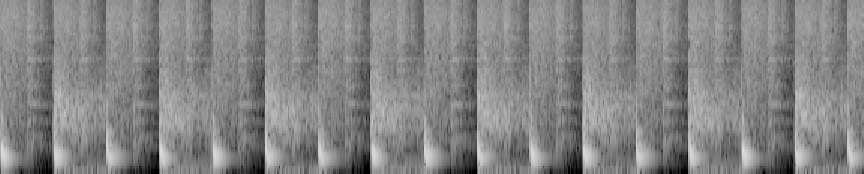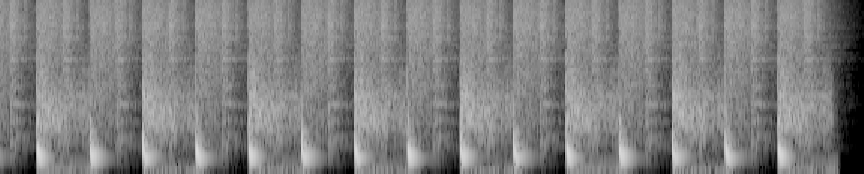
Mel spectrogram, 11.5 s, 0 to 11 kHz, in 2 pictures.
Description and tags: Rhythm 4b 170BPM
Without kick drum. Hardcore 4 x 4 rhythm for use in most bouncy hardcore dance music styles such as UK Hardcore and Happy Hardcore
rave, 170bpm, hardcore, rhythm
